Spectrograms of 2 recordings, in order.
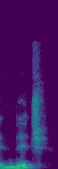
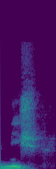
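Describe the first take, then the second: First: It is said the North American way. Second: It is said the European, French-like way. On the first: "People in North America say niche" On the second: "people over here in Europe say niche, because it's a French word"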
